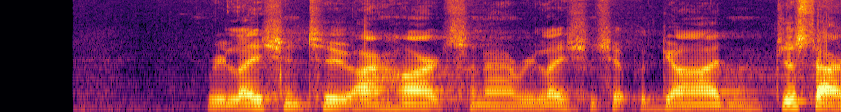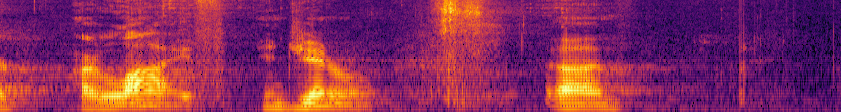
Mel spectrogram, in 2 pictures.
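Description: A middle-aged man speaks calmly into a microphone over loudspeakers in a large hall.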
